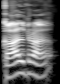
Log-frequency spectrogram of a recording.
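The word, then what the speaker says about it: cholera: इसी तरह आप कालरा, जिसका माना होता है हैज़ा, और इसकी स्पेलिंग आप देखेंगे तो इसमें आपको सी के बाद एच नज़र आएगा और इसका तलफ़्फ़ुज़ किससे किया जाएगा, काफ से किया जाएगा।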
